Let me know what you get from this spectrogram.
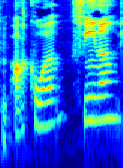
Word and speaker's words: Awkwafina: And Awkwafina, if I'm saying it, no one knows, it's spelled like awkward. Awkwafina.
